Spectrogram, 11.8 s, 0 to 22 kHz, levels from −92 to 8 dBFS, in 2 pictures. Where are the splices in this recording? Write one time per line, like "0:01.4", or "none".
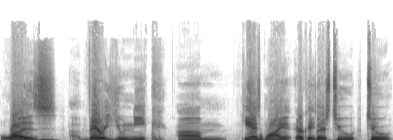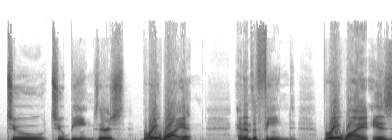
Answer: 0:01.0
0:03.9
0:04.7
0:05.4
0:09.7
